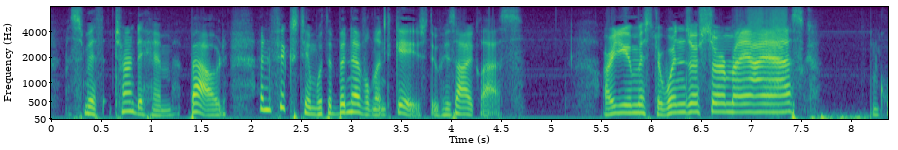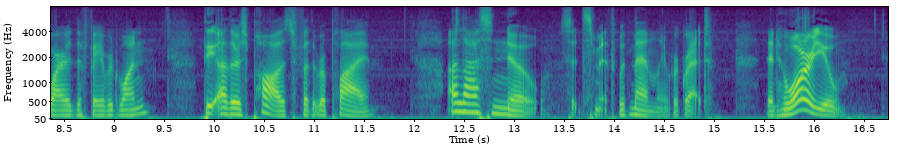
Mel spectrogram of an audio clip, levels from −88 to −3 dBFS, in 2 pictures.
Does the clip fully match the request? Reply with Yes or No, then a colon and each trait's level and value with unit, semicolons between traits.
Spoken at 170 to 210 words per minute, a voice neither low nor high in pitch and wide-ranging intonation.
No: average, 160 wpm; medium, 165 Hz; wide, 7.7 semitones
